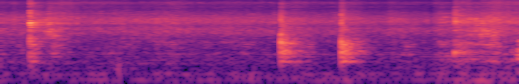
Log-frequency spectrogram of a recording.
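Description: Noodles frying in a pan, six packets' worth, with a steady sizzle broken by a few sharp scrapes and clatters of stirring, close by and without talk.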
